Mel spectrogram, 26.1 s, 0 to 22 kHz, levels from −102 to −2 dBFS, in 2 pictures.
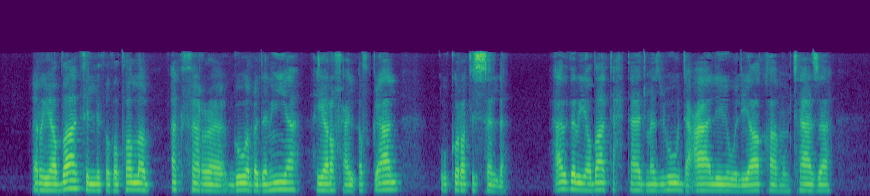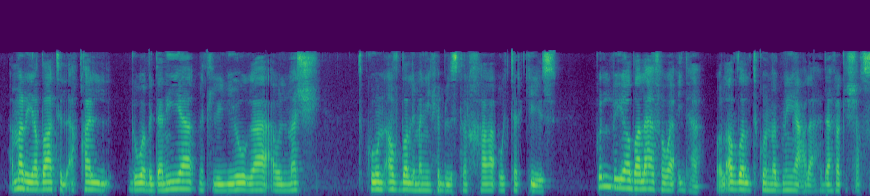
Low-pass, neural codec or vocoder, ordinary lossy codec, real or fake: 7.2 kHz; none; AAC, 32 kbps; real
